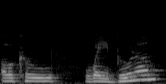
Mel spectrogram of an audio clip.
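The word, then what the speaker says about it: Okwuegbunam: have the greatest athleticism I do like Albert okuu way bounnam I think I've finally learned how to pronounce that name I'm not just going with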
